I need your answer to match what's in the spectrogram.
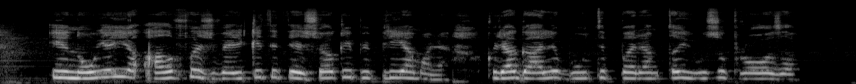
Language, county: Lithuanian, Klaipėda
